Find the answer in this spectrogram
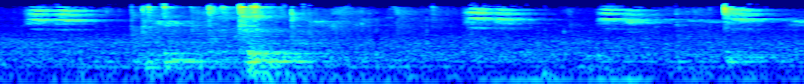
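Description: Grey parrot giving clear, high, harmonic whistles in short bursts every second or two, with a louder rough, noisy stretch in between.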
